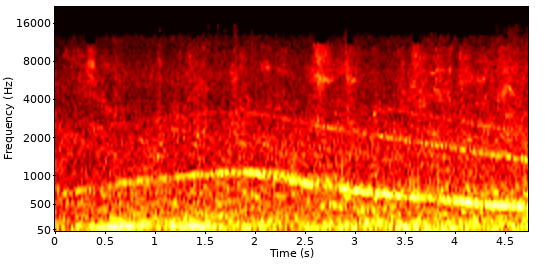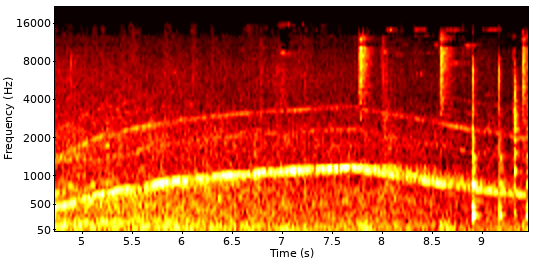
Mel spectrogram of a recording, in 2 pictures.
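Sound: ambulance siren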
